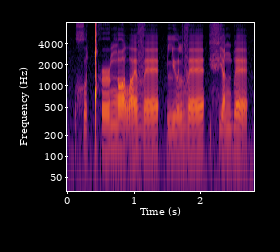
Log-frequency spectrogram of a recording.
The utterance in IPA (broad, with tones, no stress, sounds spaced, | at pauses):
x ʊ˦˥ ǃʰ ə˞˦˥ ŋ ɑ˥˩ lˠ ɛ˦˥ v ɛ˦˥ | lʲ ʊ˦˥ l v ɛ˦˥ | fʲ ɑ˦˥ n b ɛ˥˩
